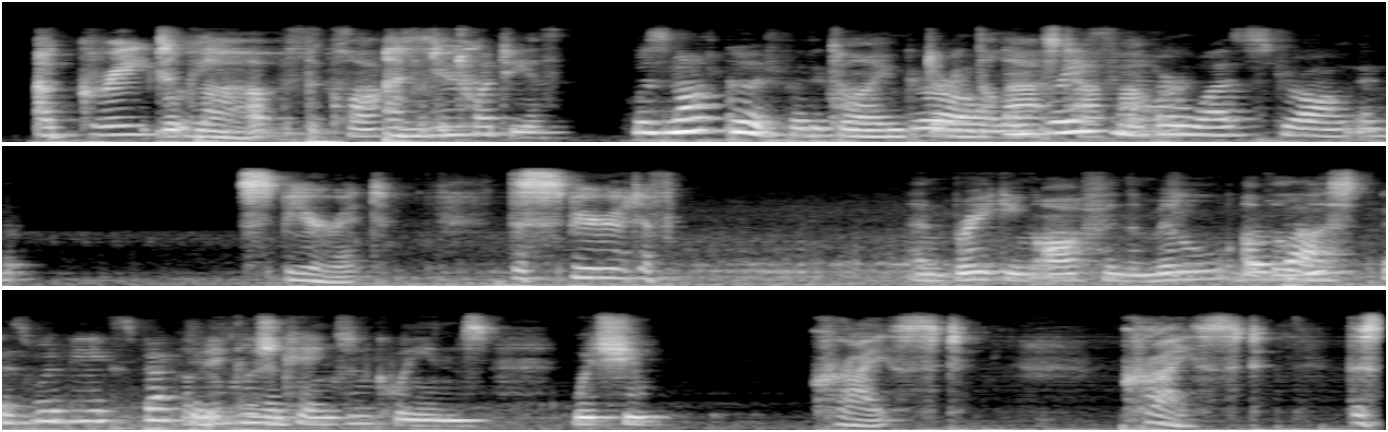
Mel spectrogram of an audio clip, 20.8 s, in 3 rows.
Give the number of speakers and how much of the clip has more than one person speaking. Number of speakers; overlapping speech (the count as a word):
three, about 24%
